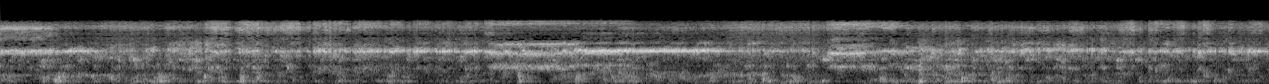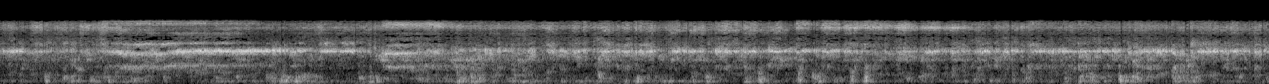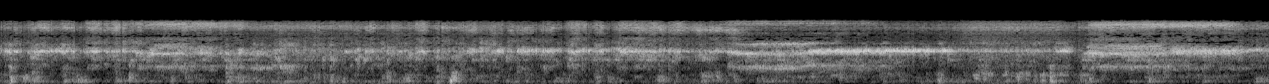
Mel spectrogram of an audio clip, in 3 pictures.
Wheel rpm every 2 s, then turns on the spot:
230, 240, 230, 230, 230, 230, 230, 230, 230, 230, 230, 230, 230, 230, 230, 230, 230, 230, 230.
none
